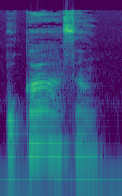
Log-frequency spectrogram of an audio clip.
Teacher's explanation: Here we are extending the ka syllable. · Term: long vowels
